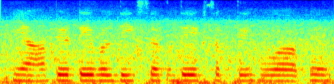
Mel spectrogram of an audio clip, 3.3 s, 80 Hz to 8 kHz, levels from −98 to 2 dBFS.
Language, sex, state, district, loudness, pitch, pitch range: Hindi, female, Haryana, Charkhi Dadri, -13 LUFS, 205 Hz, 200-210 Hz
